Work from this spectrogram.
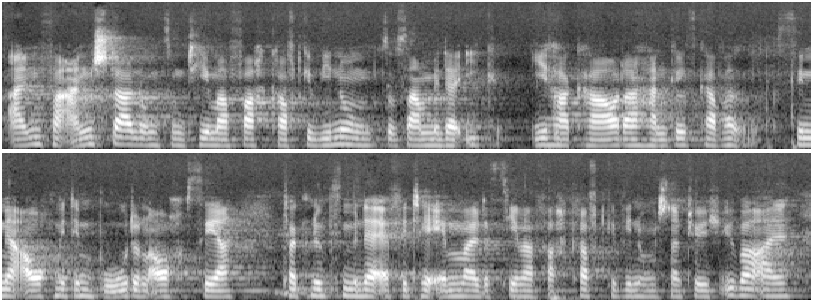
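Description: A man's voice: fairly high pitch, flat delivery, fast. A man adding information off the cuff in a committee meeting. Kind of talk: spontaneous addition in a committee meeting. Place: large indoor meeting room. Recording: echoey hall with noise and clicks.

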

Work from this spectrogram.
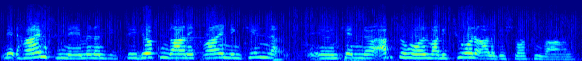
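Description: Hesitant woman interpreter, slightly high voice. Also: quick pace. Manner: hesitant, searching for words. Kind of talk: consecutive live interpreting. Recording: dull, faintly noisy archive tape.

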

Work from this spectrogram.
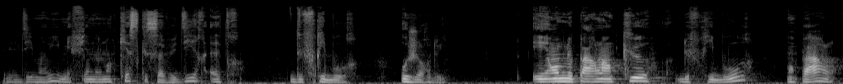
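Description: A man from the DR Congo, a guest artist giving measured, reflective interview answers with frequent pauses and emphatic rises. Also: medium pitch, a little mellow, slightly rough. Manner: measured and thoughtful, pausing often, rising to emphatic stresses.

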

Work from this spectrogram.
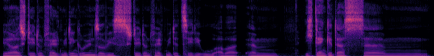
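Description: A man speaking as a political guest in an unscripted discussion, haltingly searching for words and repeating phrases. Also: sits low, level tone, fairly bright tone. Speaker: interview guest, Green local politician.

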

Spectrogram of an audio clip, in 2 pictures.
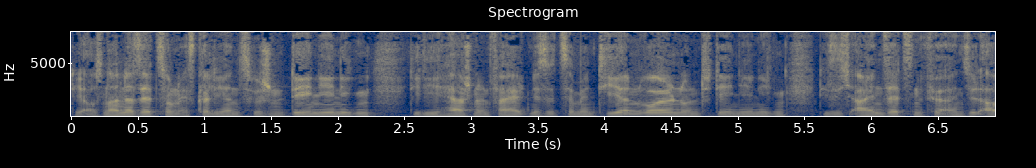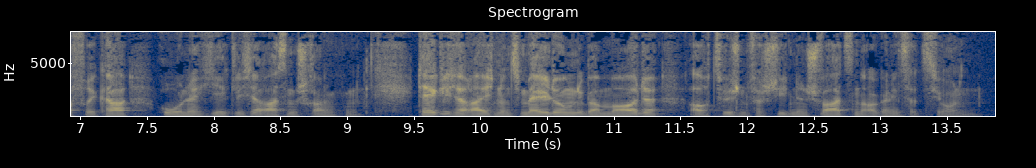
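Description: A man's voice: fairly low pitch, little pitch movement, quick pace, a bit bright. A man presenting scripted news on the radio, reading out headlines and reports as the host.

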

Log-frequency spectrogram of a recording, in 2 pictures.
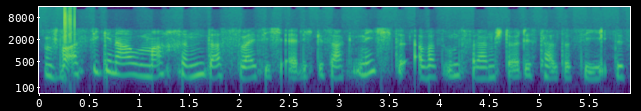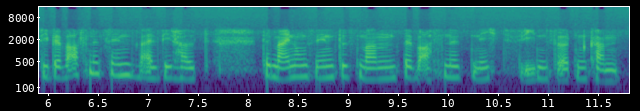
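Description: A woman's voice: mid-range voice, fairly even intonation, normal speed, gravelly, a little hiss or hum, rough recording. A woman with a Swiss German accent, speaking as an activist spokesperson in a radio interview, somewhat hesitant as she searches for words. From Switzerland.

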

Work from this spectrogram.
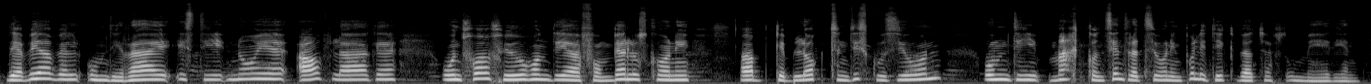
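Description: A woman's voice: mid-range voice, slow pace, a little mellow, muffled recording. A woman reading scripted news items as a radio newsreader.

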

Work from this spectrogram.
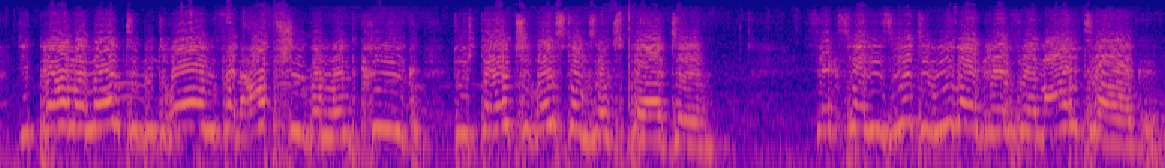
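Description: A woman activist giving a prepared, resolute political speech at an outdoor demonstration. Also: very high voice. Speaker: demonstration speaker, feminist activist. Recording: distant microphone at outdoor rally.

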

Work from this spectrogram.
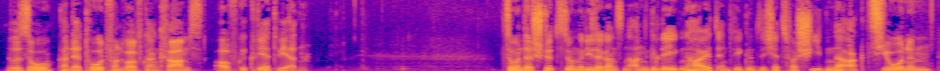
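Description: A man reads a scripted radio news bulletin. His voice sits at an average pitch, and the studio sound is dry, with very little room in it. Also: dry recording. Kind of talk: scripted news reading with some ad-libbing.

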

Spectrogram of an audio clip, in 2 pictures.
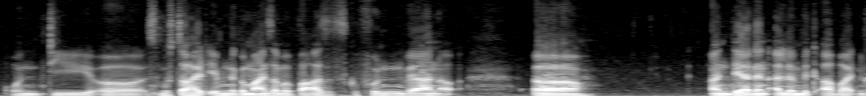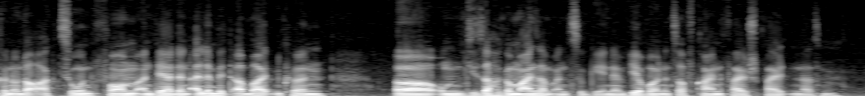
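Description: A young man, a student activist, answering interview questions in a halting, wordy, colloquial way. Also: lowish voice, little pitch movement. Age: young adult. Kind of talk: informal spoken interview answers. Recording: dull lo-fi radio recording.

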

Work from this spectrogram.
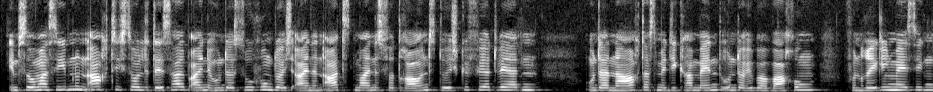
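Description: A woman presenting on radio, reading out a prepared written statement. Her voice sits a little high, and she follows the text closely.

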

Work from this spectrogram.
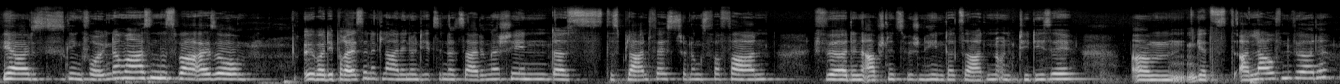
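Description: A woman's voice: a little high, fairly even intonation, normal speed, a little hiss or hum. A woman giving unscripted explanatory answers as an activist interview guest, hesitating as she searches for words.

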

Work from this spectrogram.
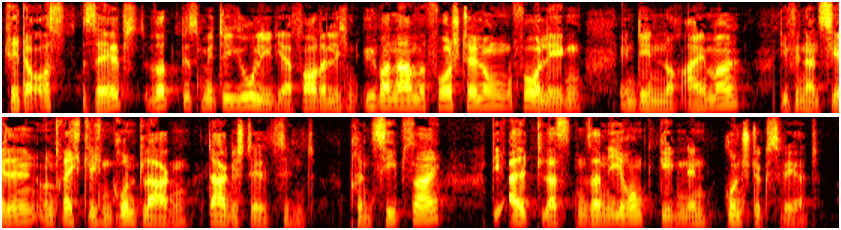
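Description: A man's voice: medium pitch, normal speed. A man presenting radio news, reading a prepared report.

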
